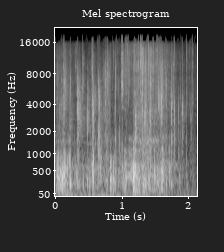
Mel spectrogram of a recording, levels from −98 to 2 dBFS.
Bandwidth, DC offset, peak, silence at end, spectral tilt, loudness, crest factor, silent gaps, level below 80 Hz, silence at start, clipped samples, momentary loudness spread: 19 kHz; under 0.1%; 0 dBFS; 0 s; -3 dB/octave; -22 LUFS; 22 dB; none; -44 dBFS; 0 s; under 0.1%; 6 LU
